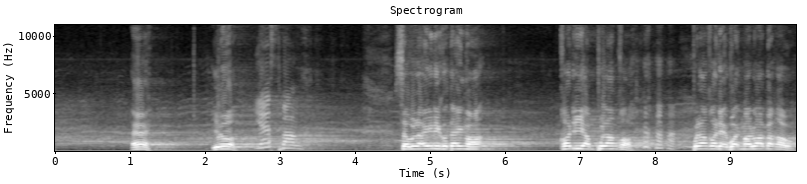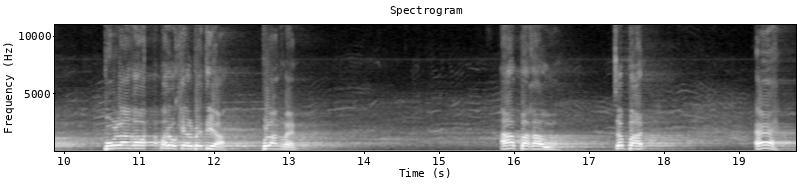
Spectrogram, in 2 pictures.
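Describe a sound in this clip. A man speaks with animation through a loudspeaker in a large echoing hall.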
